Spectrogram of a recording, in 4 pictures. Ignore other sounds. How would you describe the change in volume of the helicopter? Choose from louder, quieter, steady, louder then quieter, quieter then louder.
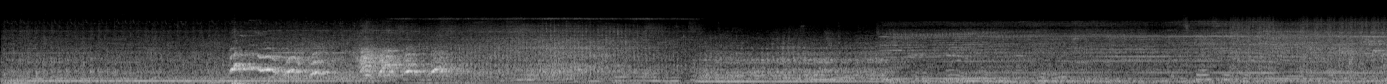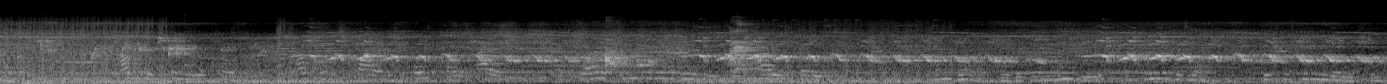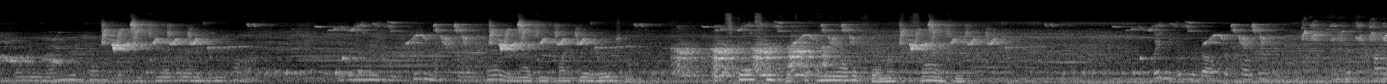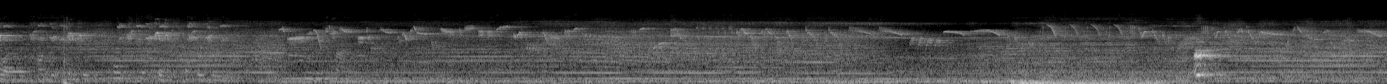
quieter then louder.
